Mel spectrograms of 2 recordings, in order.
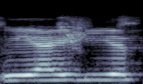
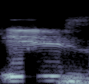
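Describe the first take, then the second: First: It is spelled out letter by letter. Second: It is said as a single word. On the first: The speaker calls it wrong. "એઆઈડીએસ નથી બોલતા આપણે" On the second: The speaker calls it right. "આને આપણે શબ્દ તરીકે વાંચીએ છીએ"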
